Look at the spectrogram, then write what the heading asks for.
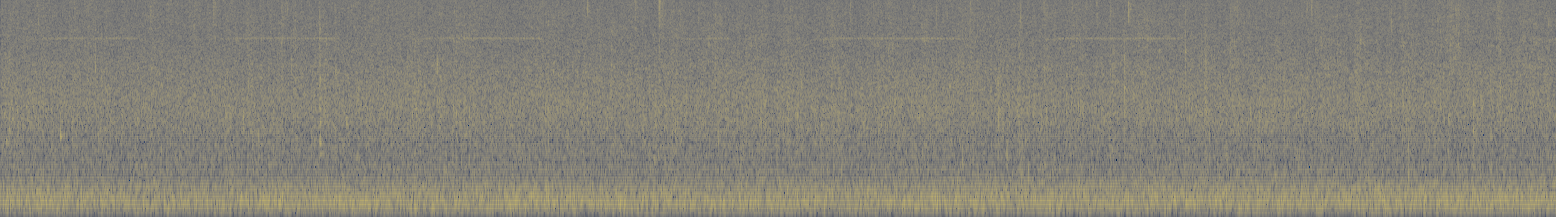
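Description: Steady rain falling on a lake surface, an even hiss of drops on the water.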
